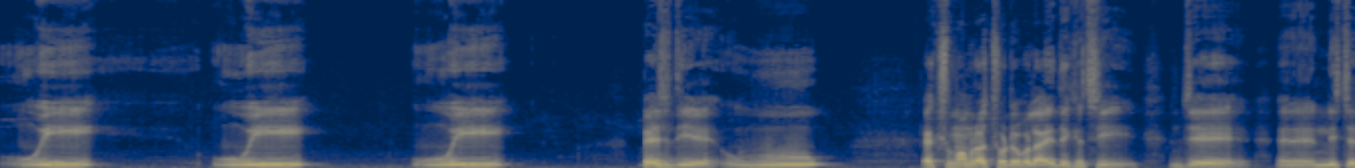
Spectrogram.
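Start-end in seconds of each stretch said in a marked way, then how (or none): 0.1-6.2 উই said with rounded lips, a little louder; waw with kasra. Shown as a demonstration. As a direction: drill উই deliberately. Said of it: "আর যখন Z দিয়ে বলবো". (গোল ঠোঁটে উই মশক)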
